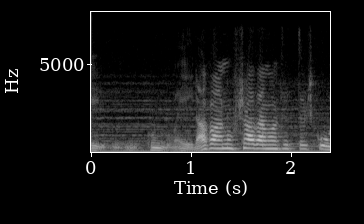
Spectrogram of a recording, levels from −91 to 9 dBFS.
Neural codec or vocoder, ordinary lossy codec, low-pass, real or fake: none; none; 7.2 kHz; real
